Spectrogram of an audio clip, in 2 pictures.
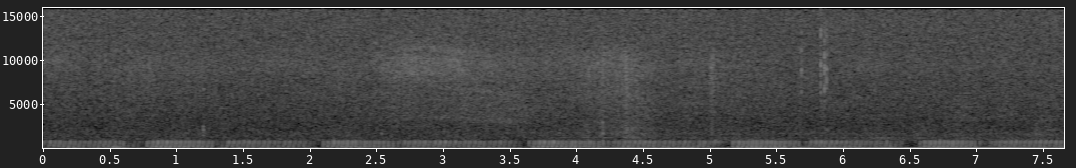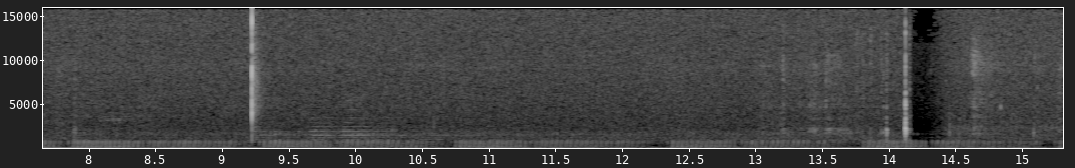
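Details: Four Siamese kittens chilling by their mother's side on a Saturday afternoon; a deep, evenly pulsed purr throbs about four times a second, with a low rumble swelling midway and a sharp click late on.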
